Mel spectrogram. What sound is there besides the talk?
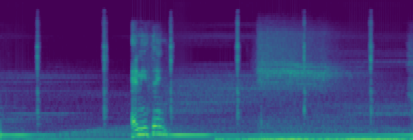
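ticking clock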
